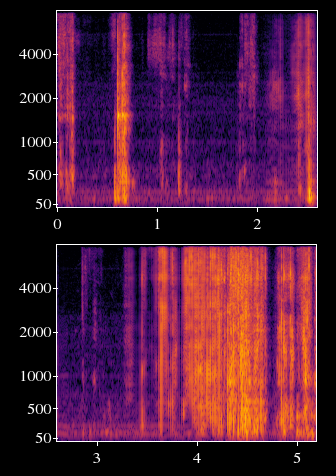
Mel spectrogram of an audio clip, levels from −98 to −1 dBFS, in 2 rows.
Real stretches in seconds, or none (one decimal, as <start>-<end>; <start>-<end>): 0.0-2.1; 2.7-3.3; 4.2-5.2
